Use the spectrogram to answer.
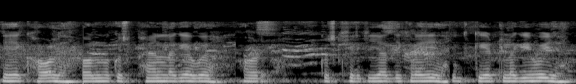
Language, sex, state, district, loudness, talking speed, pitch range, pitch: Hindi, male, Bihar, Saran, -22 LUFS, 200 wpm, 145-150 Hz, 145 Hz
